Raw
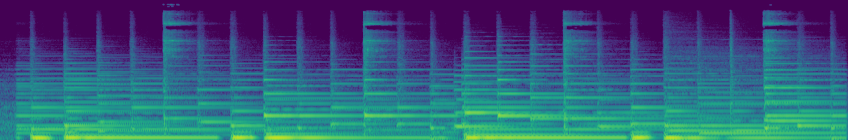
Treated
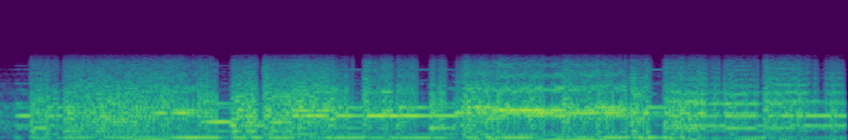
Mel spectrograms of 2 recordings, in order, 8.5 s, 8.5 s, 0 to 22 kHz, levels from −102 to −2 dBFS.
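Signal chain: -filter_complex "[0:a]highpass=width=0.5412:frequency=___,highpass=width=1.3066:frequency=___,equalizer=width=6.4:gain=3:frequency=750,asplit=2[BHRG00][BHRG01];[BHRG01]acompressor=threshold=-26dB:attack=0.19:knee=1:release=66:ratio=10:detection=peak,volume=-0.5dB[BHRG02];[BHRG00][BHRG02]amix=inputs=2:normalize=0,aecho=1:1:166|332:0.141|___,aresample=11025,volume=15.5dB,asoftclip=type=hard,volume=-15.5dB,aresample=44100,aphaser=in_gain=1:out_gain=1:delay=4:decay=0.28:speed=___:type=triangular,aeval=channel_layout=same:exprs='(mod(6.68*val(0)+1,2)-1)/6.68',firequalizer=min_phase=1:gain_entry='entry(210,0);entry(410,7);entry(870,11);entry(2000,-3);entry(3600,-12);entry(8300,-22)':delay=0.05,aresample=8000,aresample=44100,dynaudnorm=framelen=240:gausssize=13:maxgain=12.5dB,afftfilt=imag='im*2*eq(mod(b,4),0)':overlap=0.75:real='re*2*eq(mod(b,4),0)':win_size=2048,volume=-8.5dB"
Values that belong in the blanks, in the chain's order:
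44, 44, 0.024, 0.68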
